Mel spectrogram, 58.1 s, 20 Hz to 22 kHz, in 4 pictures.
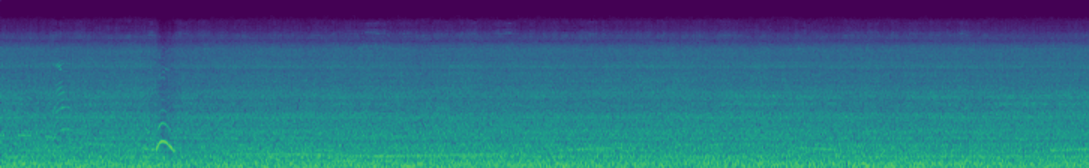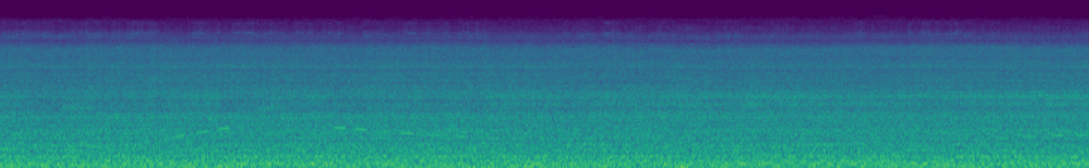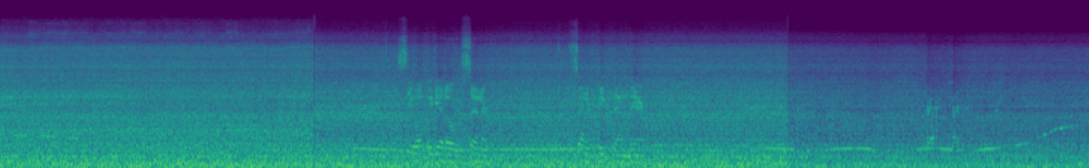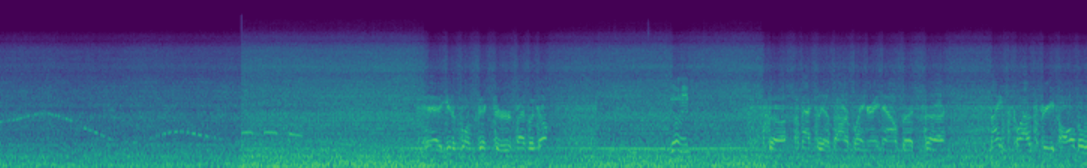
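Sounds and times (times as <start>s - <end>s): air rushing around glider: 0.0s - 58.0s
variometer tone sliding in pitch: 33.6s - 53.7s.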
